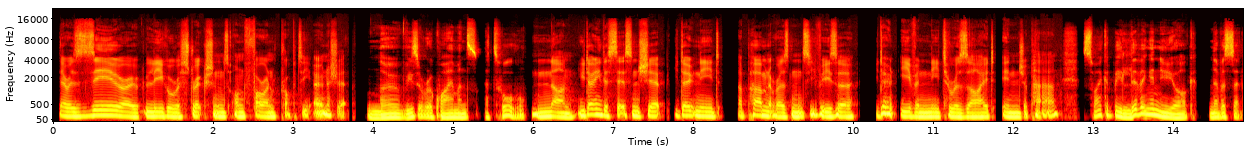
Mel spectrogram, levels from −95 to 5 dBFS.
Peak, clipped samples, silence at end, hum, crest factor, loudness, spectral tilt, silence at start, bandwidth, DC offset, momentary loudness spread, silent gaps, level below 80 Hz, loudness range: -6 dBFS; under 0.1%; 0 s; none; 10 dB; -17 LUFS; -5.5 dB/octave; 0.1 s; 15 kHz; under 0.1%; 7 LU; 3.79-3.91 s, 7.73-7.77 s, 8.39-8.57 s, 10.09-10.29 s, 11.79-11.87 s, 14.36-14.44 s; -40 dBFS; 2 LU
